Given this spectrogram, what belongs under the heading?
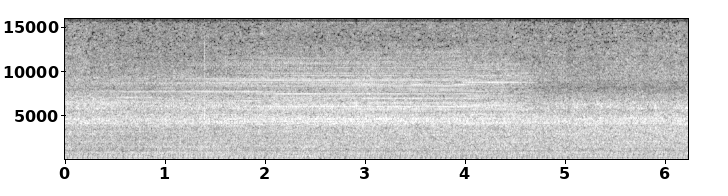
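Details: John Deere D140 riding mower, once parked for blowing fuses, with nearly new spindles: the deck runs with an even whirring rush over a steady engine drone and no bearing whine. The spindles are still a bit loud but sound better and quieter; normal deck running.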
